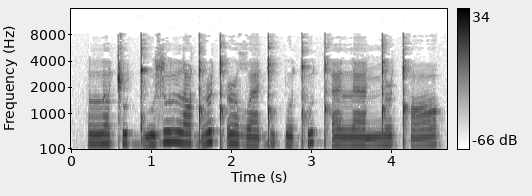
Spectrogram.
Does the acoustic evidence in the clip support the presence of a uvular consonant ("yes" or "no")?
yes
